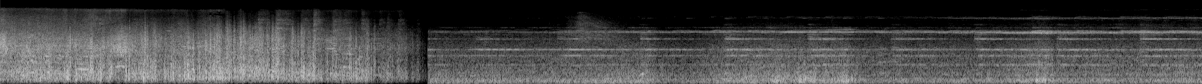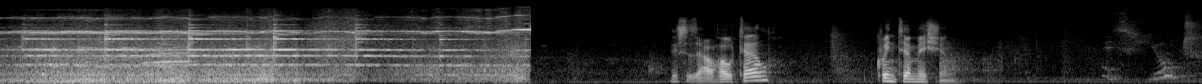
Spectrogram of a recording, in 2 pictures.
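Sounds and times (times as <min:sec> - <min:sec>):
train wheels and brakes squealing: 0:04.3 - 0:17.4.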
